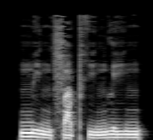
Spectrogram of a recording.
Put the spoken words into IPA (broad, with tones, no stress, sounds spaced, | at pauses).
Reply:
m i˨˩ ŋ f ä˨˦ pʰ i˨˦ ŋ l i˦ ŋ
